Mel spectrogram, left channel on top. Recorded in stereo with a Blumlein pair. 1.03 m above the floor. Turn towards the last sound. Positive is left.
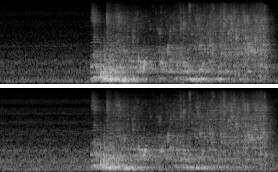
turn(degrees=5)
